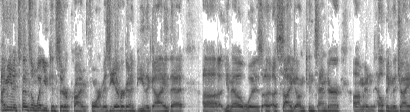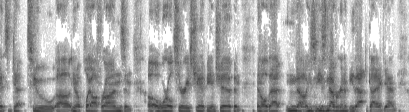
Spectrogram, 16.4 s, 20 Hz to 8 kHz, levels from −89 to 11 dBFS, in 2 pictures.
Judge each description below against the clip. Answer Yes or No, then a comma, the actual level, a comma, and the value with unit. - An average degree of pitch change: Yes, average, 3.2 semitones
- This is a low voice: Yes, low, 120 Hz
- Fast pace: Yes, fast, 220 wpm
